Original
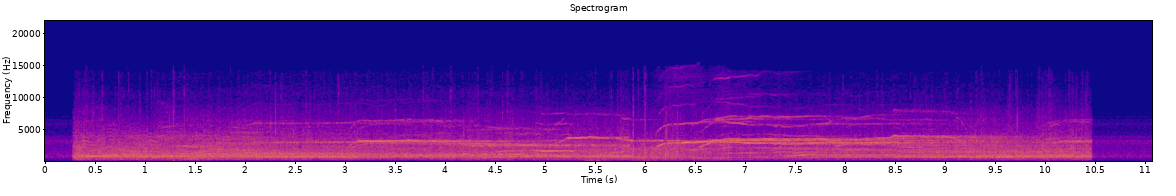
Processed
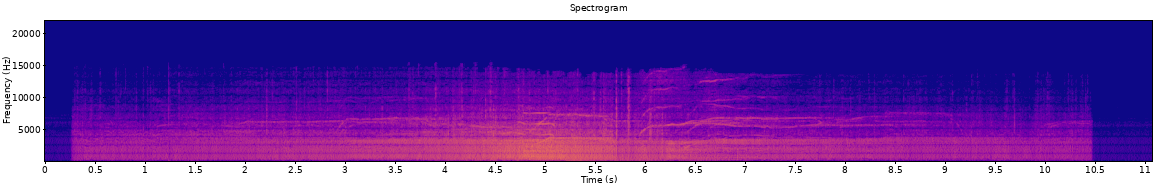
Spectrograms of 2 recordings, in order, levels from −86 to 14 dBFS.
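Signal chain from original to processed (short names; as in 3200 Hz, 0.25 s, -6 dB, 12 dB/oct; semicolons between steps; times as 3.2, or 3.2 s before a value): spectral limiter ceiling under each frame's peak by 21 dB; Doppler pass-by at 5.04, 13 m/s, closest 5.9 m; notch comb 1300 Hz; gain +7.5 dB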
